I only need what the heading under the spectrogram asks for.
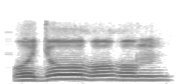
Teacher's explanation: Cara bacanya ditahan sampai terasa ke hidung. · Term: idgam mimi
